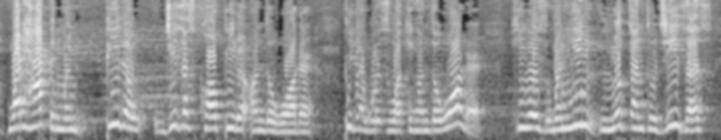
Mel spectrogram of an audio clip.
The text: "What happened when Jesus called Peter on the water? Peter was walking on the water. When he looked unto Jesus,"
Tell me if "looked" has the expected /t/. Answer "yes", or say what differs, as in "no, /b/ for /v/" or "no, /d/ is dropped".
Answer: yes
